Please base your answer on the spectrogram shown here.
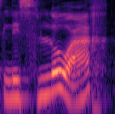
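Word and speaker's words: לסלוח: little bit is that we have the pronunciation akh at the end. It is not lisloakh, it is lisloakh. This is a pronunciation that is very typical for roots, for pa'al roots that end on khet.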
